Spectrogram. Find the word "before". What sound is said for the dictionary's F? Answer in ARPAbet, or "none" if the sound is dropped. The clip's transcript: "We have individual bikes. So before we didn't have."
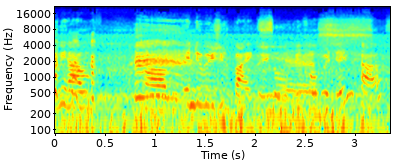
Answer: none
